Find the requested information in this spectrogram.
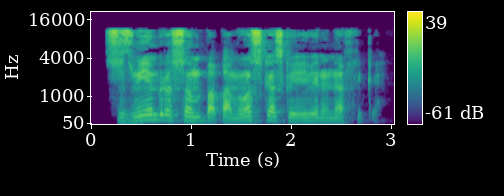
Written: papamoscas

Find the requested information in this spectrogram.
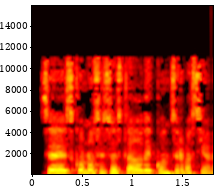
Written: conservación

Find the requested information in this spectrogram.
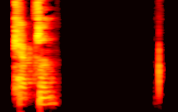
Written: Capt

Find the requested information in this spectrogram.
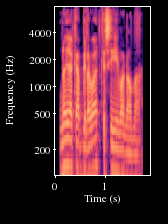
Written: gravat

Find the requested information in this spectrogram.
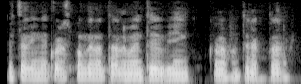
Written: notablemente

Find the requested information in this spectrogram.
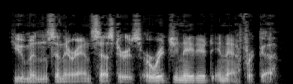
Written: ancestors

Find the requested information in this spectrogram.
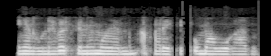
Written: modernas

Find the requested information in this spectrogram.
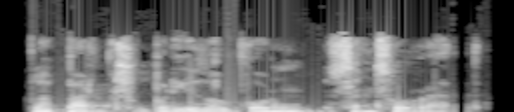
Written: ensorrat

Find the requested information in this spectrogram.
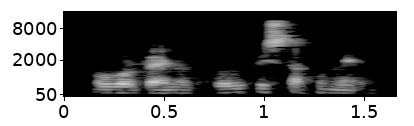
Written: governo

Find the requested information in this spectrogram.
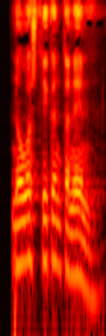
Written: entenent

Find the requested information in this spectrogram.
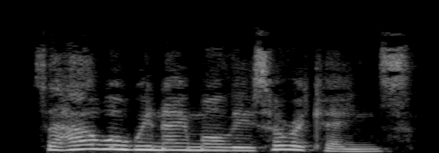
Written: hurricanes

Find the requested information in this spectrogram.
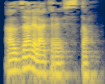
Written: cresta

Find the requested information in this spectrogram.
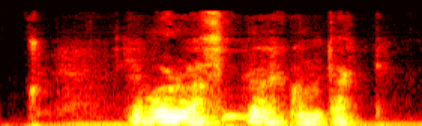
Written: azul

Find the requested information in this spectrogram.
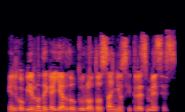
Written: Gallardo

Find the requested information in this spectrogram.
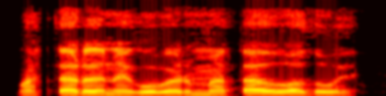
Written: matado

